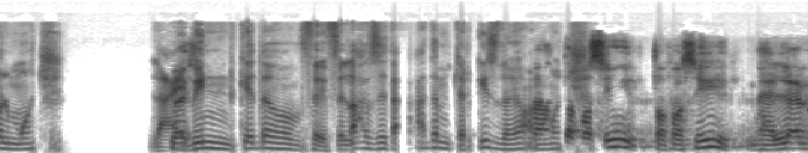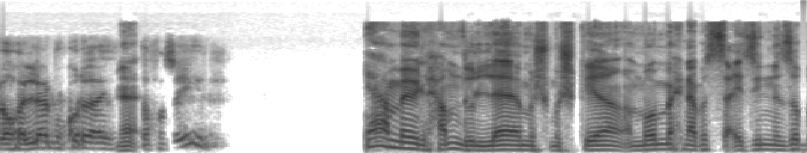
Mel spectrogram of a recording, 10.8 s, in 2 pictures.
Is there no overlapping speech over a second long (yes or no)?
yes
